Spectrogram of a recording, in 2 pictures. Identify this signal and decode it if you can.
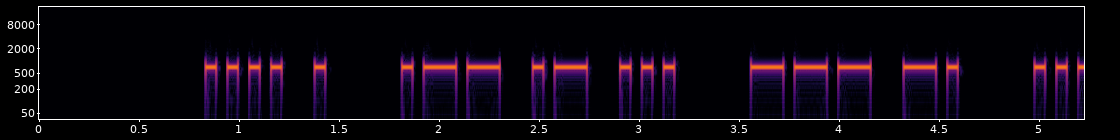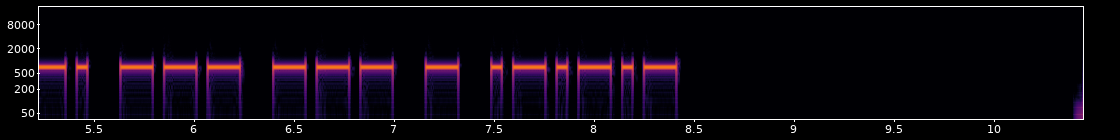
Morse code, heard as a keyed tone, about 22 wpm, 700 Hz. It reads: HE WAS ON FOOT.
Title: Sentences from Top 1000 Words - Review Part 3 - 22wpm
